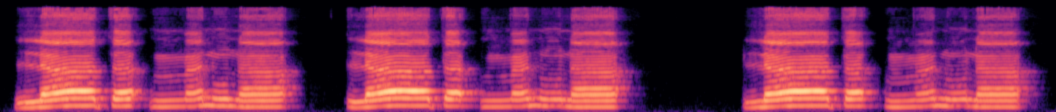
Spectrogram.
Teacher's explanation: منونا اس طرح بھی نہیں پڑھیں گے، مننا بھی نہیں پڑھیں گے، منونا پڑھیں گے. منونا آواز تھوڑی سی نیچے کر کے اور دوسرے والے نون کو کی آواز جو ہے بلند کر کے آپ پڑھیں گے، وہی روم کہلائے گا. · نون کی حرکت کا 1/3 حصہ 1/3 اس طرح ظاہر کر کے پڑھیں کہ قریب والے کو سننے سے معلوم ہو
